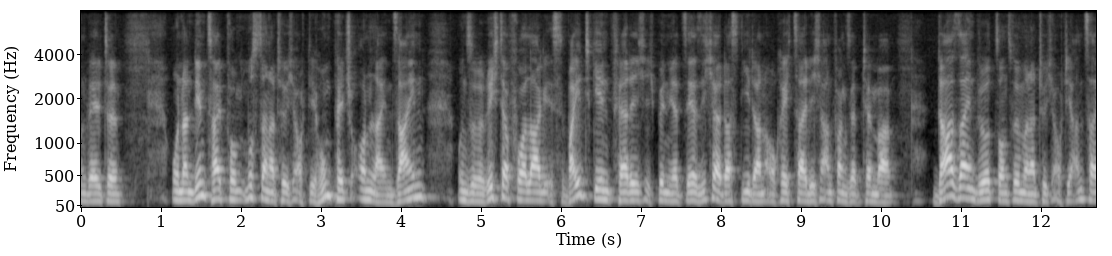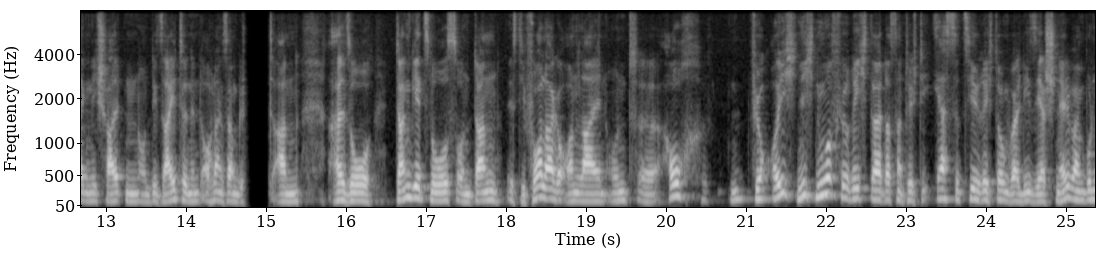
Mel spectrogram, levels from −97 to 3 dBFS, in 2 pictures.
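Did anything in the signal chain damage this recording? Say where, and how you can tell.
Yes. The likely cause is a long network dropout, from 14.72 to 15.05 s. For about a third of a second no packets reached the receiver. Its concealment stretched the last sound into a fading buzz, which gave way to roughly 250 ms of silence. The audio then resumes with 320 ms of material gone rather than delayed. Throughout, nothing sits above 8 kHz, consistent with the G.722 call path the audio passes through.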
